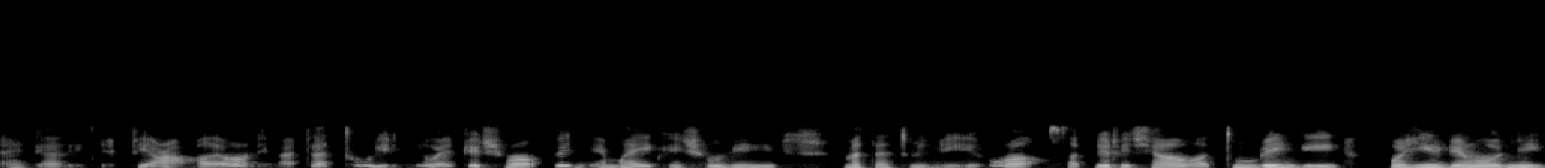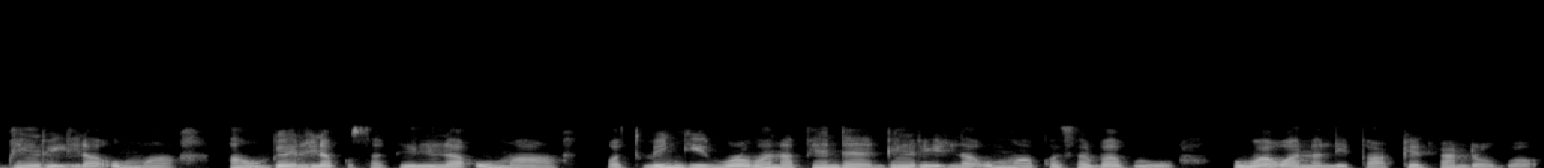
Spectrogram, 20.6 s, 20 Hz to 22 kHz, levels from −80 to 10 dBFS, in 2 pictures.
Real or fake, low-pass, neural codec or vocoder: fake; 5.4 kHz; autoencoder, 22.05 kHz, a latent of 192 numbers a frame, VITS, trained on one speaker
